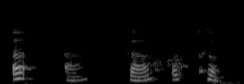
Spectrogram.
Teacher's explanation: कंठ यानी कि जिन वर्णों का सीधे कंठ से उच्चारण होता है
